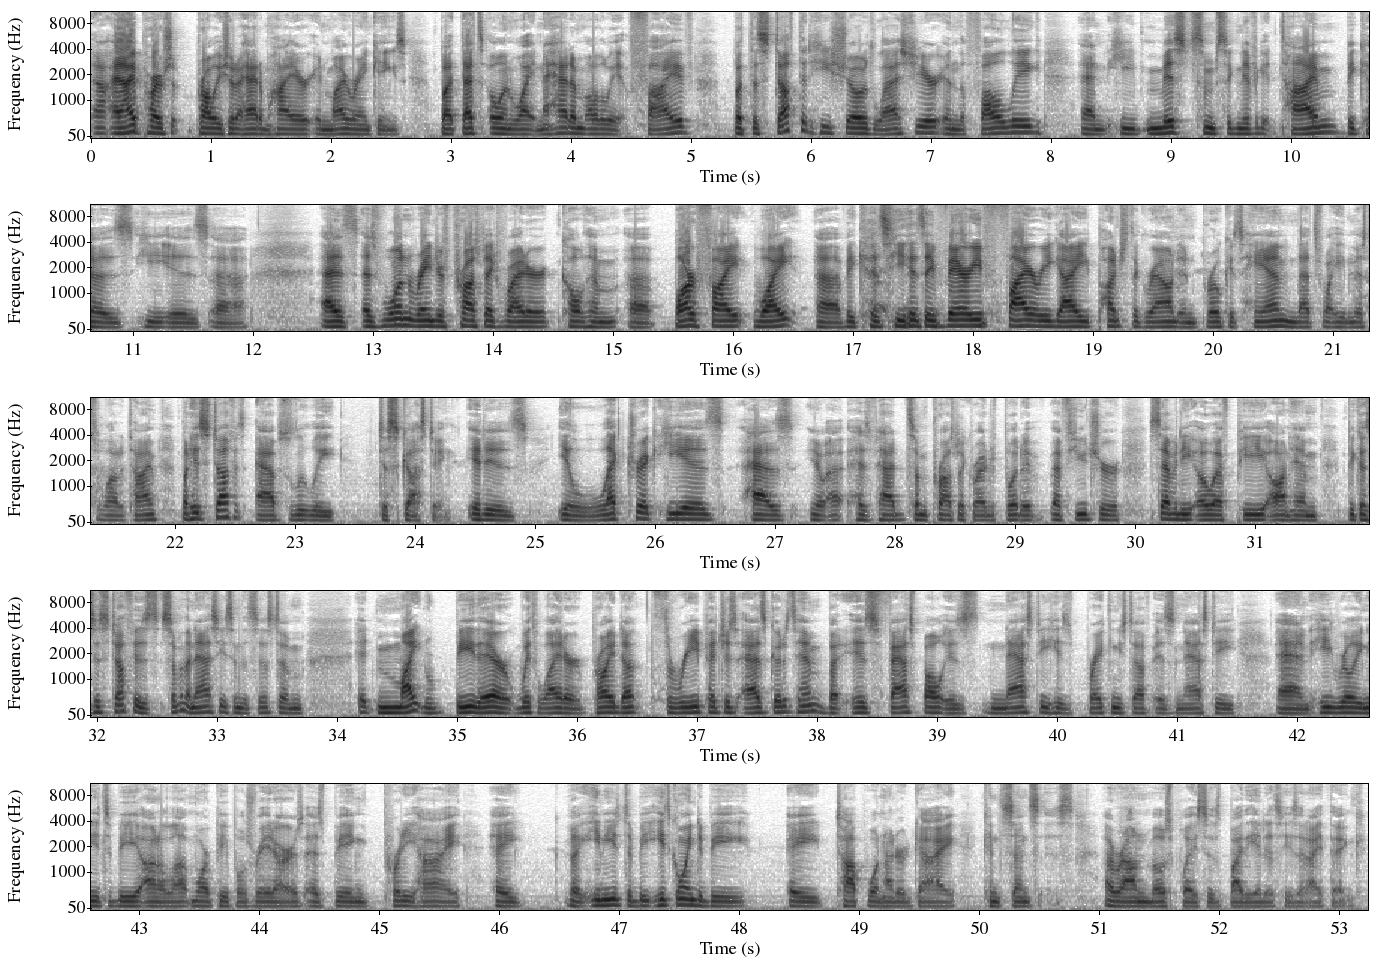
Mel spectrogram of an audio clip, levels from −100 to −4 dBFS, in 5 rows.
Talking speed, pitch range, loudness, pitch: 215 wpm, 115-140 Hz, -22 LUFS, 125 Hz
